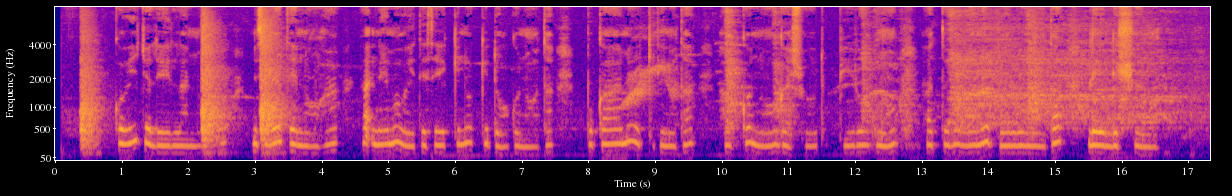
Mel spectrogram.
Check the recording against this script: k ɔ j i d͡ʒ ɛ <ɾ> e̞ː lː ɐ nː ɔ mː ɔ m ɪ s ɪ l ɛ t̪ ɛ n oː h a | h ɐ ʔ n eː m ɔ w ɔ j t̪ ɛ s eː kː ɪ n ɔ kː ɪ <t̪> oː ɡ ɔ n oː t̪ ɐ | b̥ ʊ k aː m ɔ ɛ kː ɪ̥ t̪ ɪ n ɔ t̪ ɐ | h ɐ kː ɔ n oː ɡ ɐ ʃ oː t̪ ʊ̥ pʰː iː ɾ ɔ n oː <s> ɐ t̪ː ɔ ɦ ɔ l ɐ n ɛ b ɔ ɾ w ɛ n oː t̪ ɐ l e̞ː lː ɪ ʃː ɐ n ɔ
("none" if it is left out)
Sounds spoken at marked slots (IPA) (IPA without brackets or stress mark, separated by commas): l, d̪, h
